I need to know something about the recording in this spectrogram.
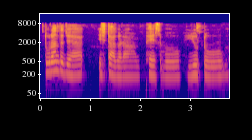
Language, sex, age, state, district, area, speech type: Urdu, female, 30-45, Bihar, Khagaria, rural, spontaneous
